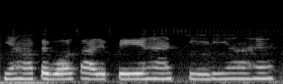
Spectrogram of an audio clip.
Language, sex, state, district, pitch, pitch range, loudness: Hindi, female, Uttar Pradesh, Lucknow, 255 Hz, 245-260 Hz, -16 LUFS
